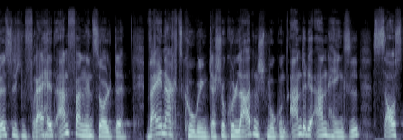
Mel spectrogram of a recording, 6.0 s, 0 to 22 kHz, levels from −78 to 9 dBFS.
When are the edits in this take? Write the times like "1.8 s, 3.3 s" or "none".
none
